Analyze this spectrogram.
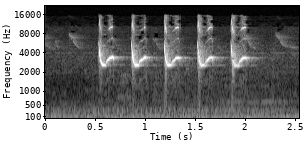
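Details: Prenjak lumut, the olive-backed tailorbird, giving a short 'tembakan' phrase for training: five bright, shrill notes, each dropping sharply into a brief steady whistle, about three per second.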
